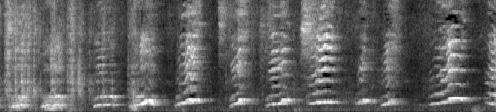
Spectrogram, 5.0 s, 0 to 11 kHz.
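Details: Goldendoodle puppies, F1b, five and a half weeks old, indoors; male puppies crying in the background while females play with children. Repeated high whimpering cries with harmonics, roughly one every second, with faint bustle of the room.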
